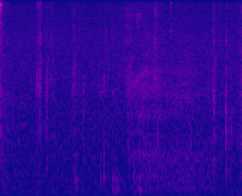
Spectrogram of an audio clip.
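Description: Near silence, with a few faint light clicks of fingers handling a laptop RAM module as it is set into its slot.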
